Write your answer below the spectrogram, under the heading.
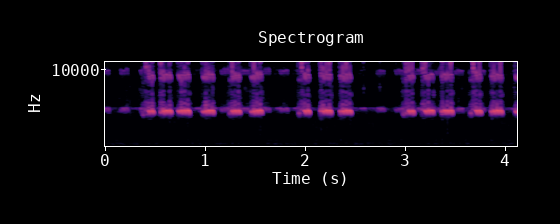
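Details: Grasshoppers in a flowery meadow or prairie: sharp, buzzy, high-pitched chirps come in quick bursts about four times a second, in two runs with a brief pause near the middle, over a quiet background.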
